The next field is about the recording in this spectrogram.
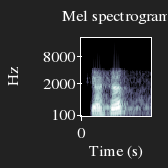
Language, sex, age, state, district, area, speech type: Hindi, male, 18-30, Rajasthan, Jodhpur, urban, conversation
